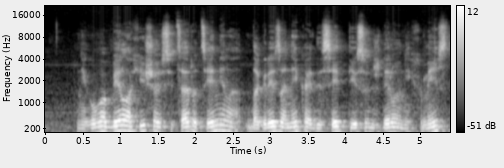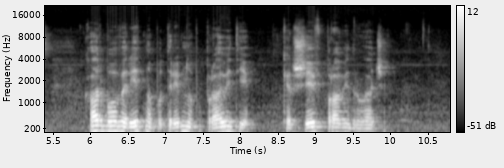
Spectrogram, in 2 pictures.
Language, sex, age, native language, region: Slovenian, male, 12-17, Slovenian, Drava region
